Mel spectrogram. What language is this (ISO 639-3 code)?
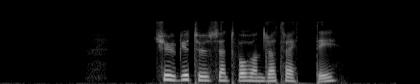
swe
